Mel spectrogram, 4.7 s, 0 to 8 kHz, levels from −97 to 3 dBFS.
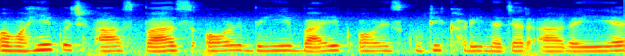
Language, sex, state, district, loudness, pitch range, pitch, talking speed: Hindi, female, Delhi, New Delhi, -19 LUFS, 190-210 Hz, 200 Hz, 180 wpm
